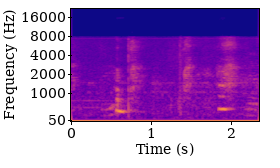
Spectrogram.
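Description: A seven-to-eight-month-old baby making a few short vocal sounds, three brief noises about half a second apart.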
